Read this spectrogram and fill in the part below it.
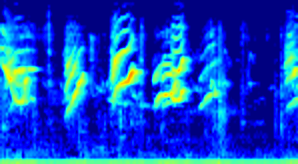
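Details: Male canary during mating, giving bursts of high, sharp chirped syllables about twice a second, some sweeping upward, separated by brief pauses, with a constant low hum beneath.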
